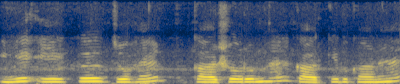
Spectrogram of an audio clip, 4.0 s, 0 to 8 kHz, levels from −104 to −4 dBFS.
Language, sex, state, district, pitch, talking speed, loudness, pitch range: Hindi, female, Punjab, Pathankot, 260 Hz, 150 wpm, -14 LUFS, 250-290 Hz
